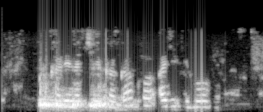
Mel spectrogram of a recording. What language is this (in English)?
Kinyarwanda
